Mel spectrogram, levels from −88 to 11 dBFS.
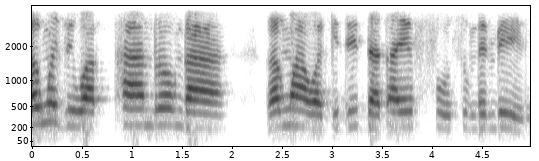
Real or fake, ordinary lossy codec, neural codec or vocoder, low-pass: real; none; none; 3.6 kHz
